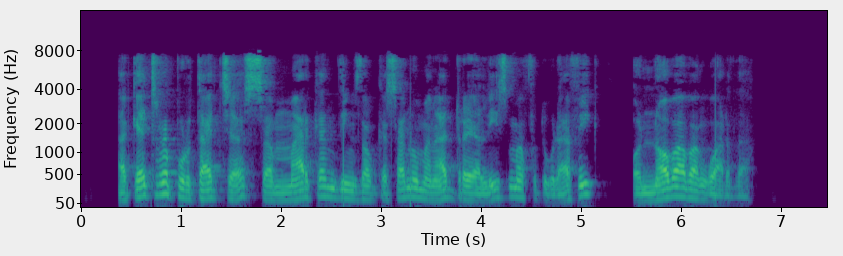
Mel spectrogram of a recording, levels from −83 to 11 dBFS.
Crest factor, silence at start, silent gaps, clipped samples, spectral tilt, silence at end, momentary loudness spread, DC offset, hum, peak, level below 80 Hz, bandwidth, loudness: 18 dB; 0.4 s; 5.38-5.52 s; under 0.1%; -4 dB/octave; 0.75 s; 9 LU; under 0.1%; none; -4 dBFS; -54 dBFS; 8.4 kHz; -22 LUFS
